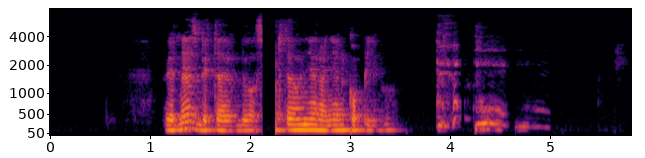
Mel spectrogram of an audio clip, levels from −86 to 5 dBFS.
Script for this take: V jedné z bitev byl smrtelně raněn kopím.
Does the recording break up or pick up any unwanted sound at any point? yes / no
yes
